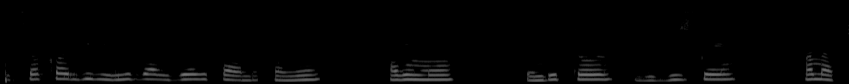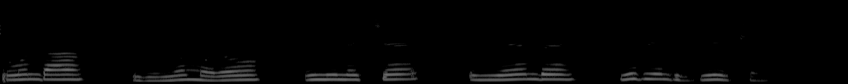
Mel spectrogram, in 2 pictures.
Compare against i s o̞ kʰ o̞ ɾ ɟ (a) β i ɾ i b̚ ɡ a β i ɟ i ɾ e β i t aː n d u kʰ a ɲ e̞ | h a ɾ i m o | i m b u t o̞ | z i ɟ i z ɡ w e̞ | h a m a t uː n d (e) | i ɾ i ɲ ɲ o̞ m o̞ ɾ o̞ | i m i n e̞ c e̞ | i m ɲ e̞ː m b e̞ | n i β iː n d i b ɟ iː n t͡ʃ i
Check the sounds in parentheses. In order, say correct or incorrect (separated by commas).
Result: incorrect, incorrect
